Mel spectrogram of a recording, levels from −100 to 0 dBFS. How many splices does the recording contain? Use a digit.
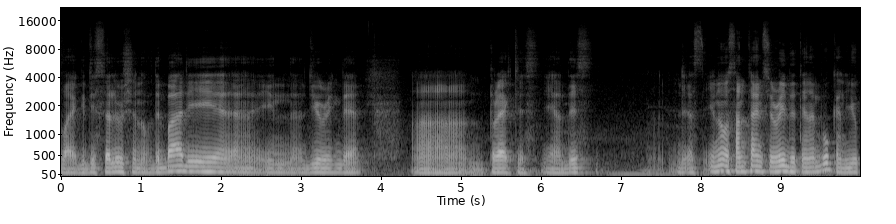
0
